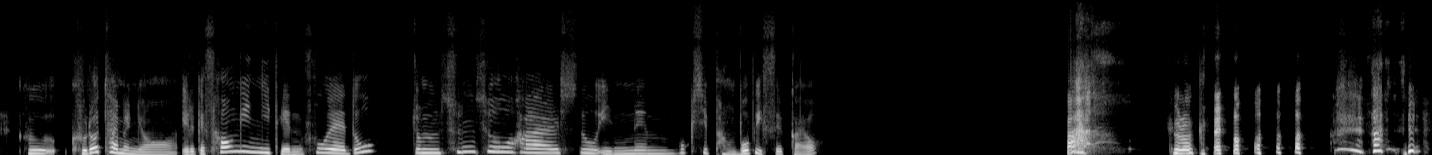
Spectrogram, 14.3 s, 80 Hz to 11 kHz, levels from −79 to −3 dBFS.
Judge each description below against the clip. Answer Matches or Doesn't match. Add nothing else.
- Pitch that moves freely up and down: Matches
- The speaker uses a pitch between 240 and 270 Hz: Matches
